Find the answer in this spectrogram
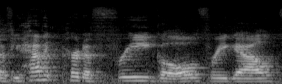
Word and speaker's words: Freegal: So if you haven't heard of Freegal, it's spelled like it sounds. You just don't know how to say it. F-R-E-E-G-A-L. Yes. It's can supposed to be frugal, like frugal.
